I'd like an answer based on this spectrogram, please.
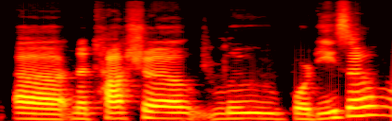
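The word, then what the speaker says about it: Natasha Liu Bordizzo: Natasha Lou Bordizzo, I believe is how her name is pronounced.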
